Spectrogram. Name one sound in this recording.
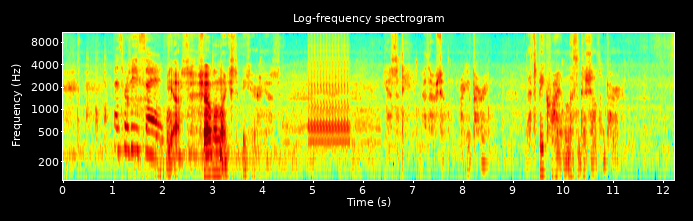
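A middle-aged man talks warmly and close by.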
